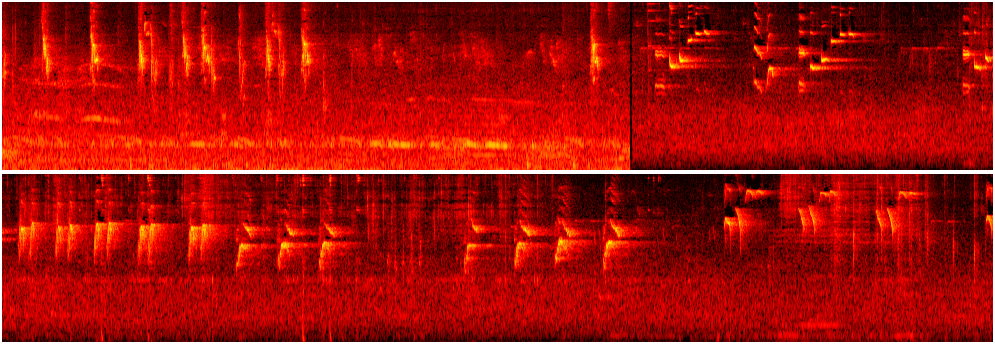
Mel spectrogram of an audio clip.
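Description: Small birds chirping over and over, quick falling chirps in runs of several. A low steady hum sits under them and stops suddenly about nine seconds in.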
